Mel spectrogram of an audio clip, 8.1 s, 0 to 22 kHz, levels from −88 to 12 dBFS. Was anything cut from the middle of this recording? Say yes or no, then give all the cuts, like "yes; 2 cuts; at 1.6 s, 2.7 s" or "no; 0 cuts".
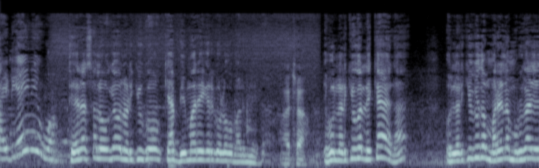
yes; 2 cuts; at 0.9 s, 4.7 s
